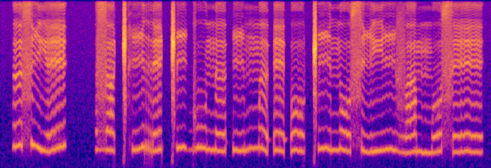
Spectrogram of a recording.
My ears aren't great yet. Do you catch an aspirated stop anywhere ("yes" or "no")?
yes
